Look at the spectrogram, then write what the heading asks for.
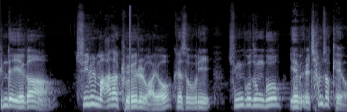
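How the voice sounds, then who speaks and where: With a Gyeongsang accent, a man speaks at a moderate pace in a high pitch with lively intonation. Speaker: pastor. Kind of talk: sermon. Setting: church.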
